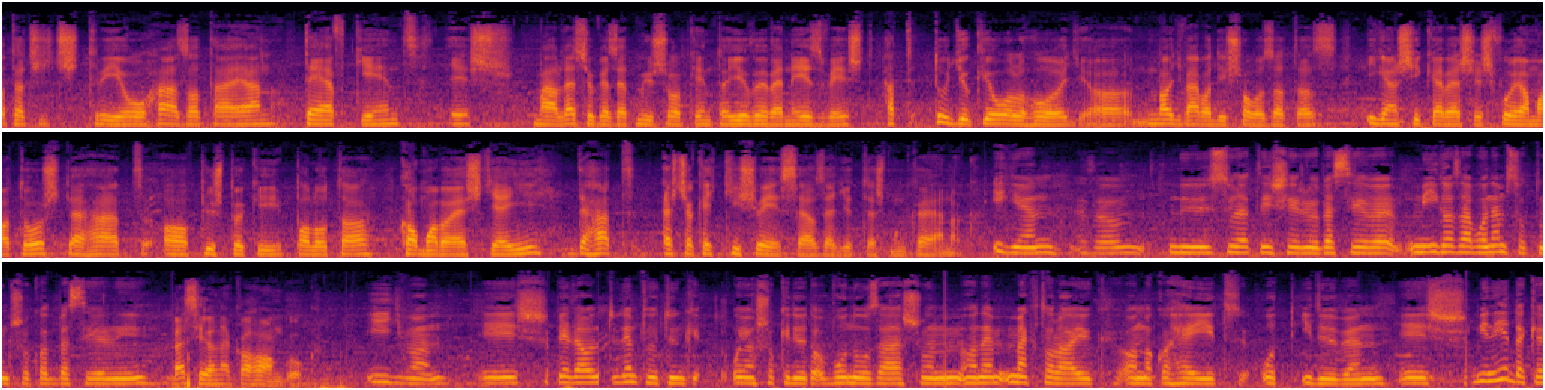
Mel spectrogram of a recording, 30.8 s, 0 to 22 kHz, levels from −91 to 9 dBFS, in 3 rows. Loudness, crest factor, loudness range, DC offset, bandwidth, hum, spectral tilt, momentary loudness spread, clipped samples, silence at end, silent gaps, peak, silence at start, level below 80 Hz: -16 LUFS; 16 dB; 3 LU; under 0.1%; 15.5 kHz; none; -5 dB/octave; 7 LU; under 0.1%; 0 s; none; 0 dBFS; 0 s; -38 dBFS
